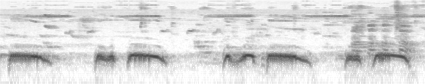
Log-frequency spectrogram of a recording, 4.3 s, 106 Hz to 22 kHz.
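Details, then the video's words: Spotted dove (terkukur) giving a decoy coo used to lure wild doves: deep, arched hooting notes in short clusters of two or three, with pauses between groups and faint chirps above. "Suara Pangilan Burung Terkukur Yang Memukau, Thúc Gù mp3 | Chim Cu Khách"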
